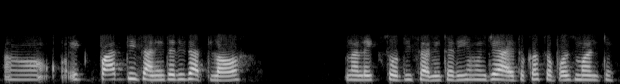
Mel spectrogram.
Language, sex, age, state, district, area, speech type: Goan Konkani, female, 30-45, Goa, Tiswadi, rural, conversation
